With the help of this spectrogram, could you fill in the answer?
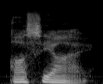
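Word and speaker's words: açaí: That's a real superfruit, and it's pronounced ACEI, as if it were A-H S-I-G-H-E-E, but it's spelled A-C-A-I.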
